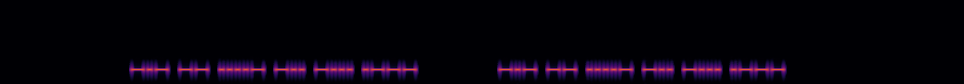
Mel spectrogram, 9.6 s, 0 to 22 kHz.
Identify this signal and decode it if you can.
Morse code, heard as a keyed tone, about 30 wpm, 700 Hz. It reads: KM4DBJ KM4DBJ
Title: USA Call Signs - 6 Characters - Repeated 2x - 30wpm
